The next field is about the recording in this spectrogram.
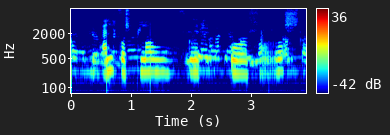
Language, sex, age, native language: Icelandic, other, 10, Icelandic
